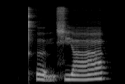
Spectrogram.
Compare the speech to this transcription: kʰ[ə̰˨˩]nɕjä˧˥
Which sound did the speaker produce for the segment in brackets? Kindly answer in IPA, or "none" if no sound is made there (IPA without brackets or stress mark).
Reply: ə̰˨˩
